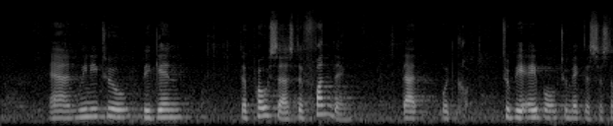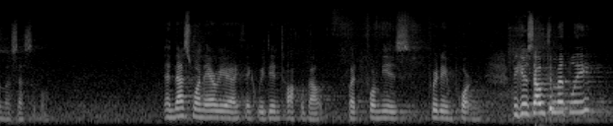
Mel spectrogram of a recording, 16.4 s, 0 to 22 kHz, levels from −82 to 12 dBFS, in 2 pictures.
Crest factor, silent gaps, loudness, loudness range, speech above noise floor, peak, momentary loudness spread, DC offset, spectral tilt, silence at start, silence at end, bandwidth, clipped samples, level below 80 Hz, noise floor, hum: 24 dB; none; -30 LUFS; 7 LU; 27 dB; -6 dBFS; 20 LU; under 0.1%; -5 dB/octave; 0.05 s; 0 s; 16.5 kHz; under 0.1%; -78 dBFS; -56 dBFS; none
